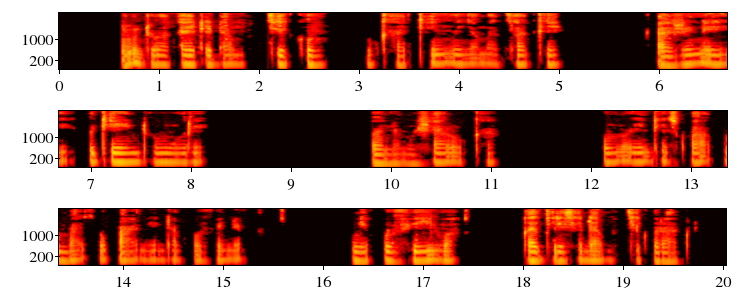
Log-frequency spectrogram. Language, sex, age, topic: Ndau, male, 18-24, health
